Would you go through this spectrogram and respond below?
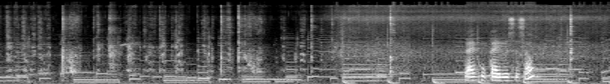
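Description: Spiced masala with tomato sizzles in a pan for a chital fish curry, with soft frying hiss and occasional stirring clinks while someone talks over it, the sizzle swelling louder toward the end.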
